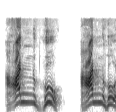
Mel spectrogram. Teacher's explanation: নুন সাকিনের পরে হা ইজহারের অক্ষর স্পষ্ট করে পড়বো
